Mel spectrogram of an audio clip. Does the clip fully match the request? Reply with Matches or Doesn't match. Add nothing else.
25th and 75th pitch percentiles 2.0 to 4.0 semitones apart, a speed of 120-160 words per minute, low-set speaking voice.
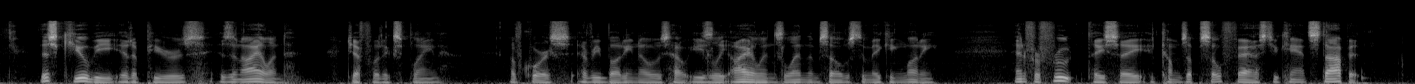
Matches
